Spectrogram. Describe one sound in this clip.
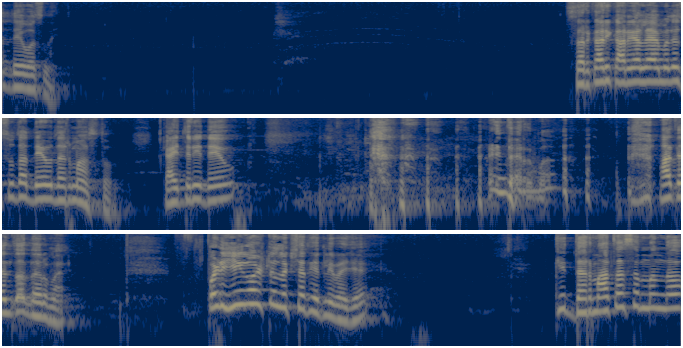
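A middle-aged man speaks expressively into a microphone, with pauses.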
